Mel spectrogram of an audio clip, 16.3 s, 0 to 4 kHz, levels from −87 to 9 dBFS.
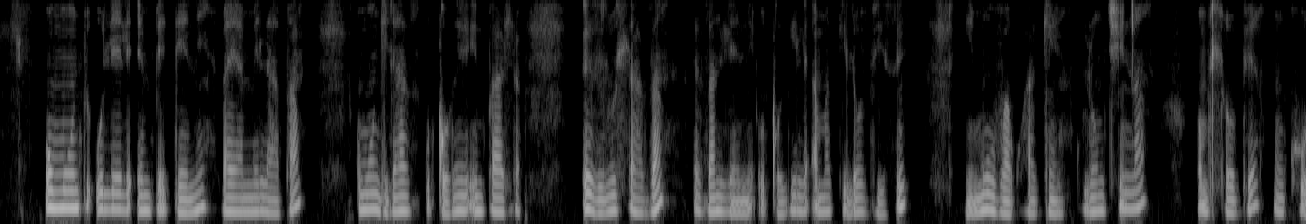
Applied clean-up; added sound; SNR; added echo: none; none; none; none.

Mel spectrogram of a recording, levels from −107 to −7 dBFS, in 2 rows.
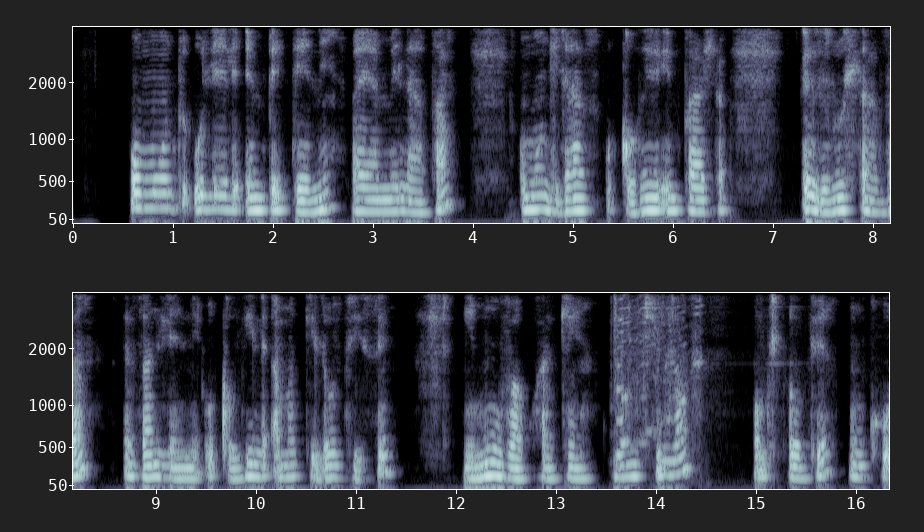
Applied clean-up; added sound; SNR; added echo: neural mask model DeepFilterNet 3.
